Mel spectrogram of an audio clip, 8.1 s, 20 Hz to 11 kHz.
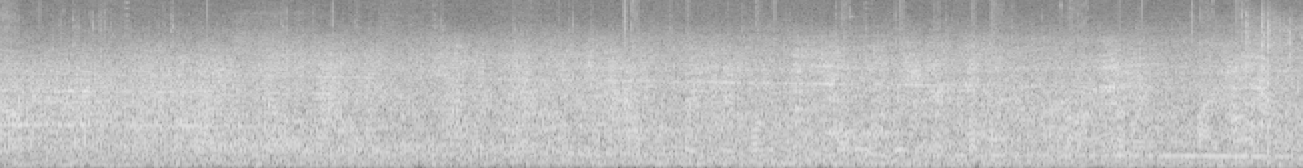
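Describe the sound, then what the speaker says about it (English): A United Airlines Boeing 787-10 Dreamliner takes off from Los Angeles airport as a steady, broad jet-engine roar that holds throughout, with faint voices talking underneath. "That's United Airlines Flight 39 taking off to Tokyo Haneda on the 787-10 Dreamliner."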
